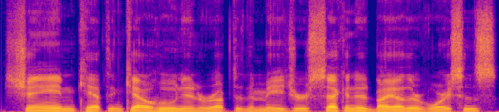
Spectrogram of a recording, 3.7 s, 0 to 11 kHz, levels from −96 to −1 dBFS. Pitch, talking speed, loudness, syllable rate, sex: 115 Hz, 160 wpm, -18 LUFS, 5.8 syllables/s, male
